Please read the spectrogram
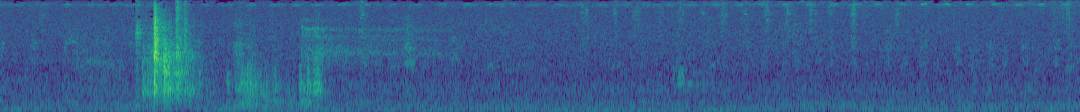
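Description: Small grooming scissors snipping faint, scattered cuts as the hair around a puppy's eyes is trimmed, with a short, louder sound about a second in.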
